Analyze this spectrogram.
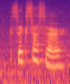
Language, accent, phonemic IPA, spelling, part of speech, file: English, US, /səkˈsɛsɚ/, successor, noun, En-us-successor.ogg
- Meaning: 1. A person or thing that immediately follows another in holding an office or title 2. The next heir in order or succession 3. A person who inherits a title or office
